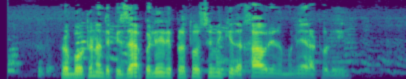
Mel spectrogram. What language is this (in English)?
Pashto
